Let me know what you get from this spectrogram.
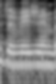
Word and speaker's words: DVSN: It is division, but I pronounce it DVSN.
